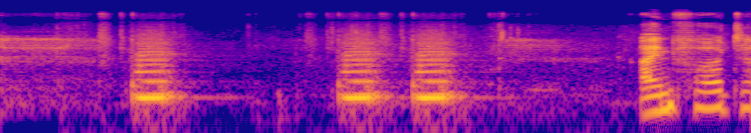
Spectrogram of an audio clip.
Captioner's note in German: Hupen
